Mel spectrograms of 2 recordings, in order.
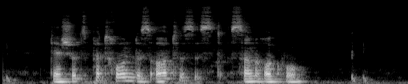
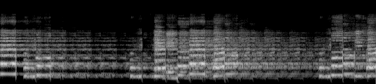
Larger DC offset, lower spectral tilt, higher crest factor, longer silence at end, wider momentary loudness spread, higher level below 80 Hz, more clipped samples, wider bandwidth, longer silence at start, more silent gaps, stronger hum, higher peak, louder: neither; first, -6 dB/octave vs 0 dB/octave; about the same, 16 dB vs 18 dB; first, 0.4 s vs 0 s; about the same, 20 LU vs 18 LU; first, -44 dBFS vs under -90 dBFS; neither; first, 13 kHz vs 11.5 kHz; about the same, 0.05 s vs 0 s; neither; neither; about the same, -4 dBFS vs -4 dBFS; about the same, -19 LUFS vs -19 LUFS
